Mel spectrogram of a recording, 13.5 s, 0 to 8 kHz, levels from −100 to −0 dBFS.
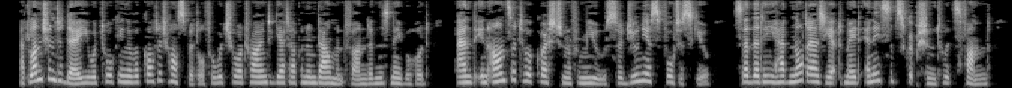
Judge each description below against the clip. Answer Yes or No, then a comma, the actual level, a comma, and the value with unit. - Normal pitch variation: Yes, average, 3.6 semitones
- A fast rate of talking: Yes, fast, 220 wpm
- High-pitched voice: Yes, high, 200 Hz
